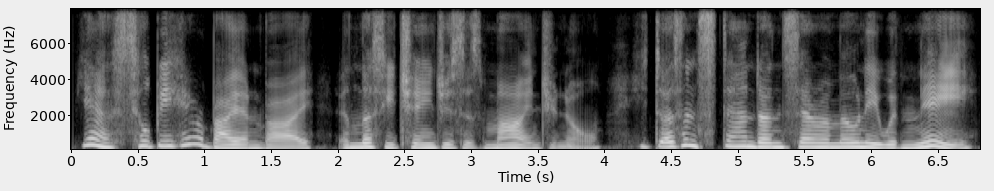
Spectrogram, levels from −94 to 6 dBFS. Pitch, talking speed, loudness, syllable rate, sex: 215 Hz, 185 wpm, -16 LUFS, 4.2 syllables/s, female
